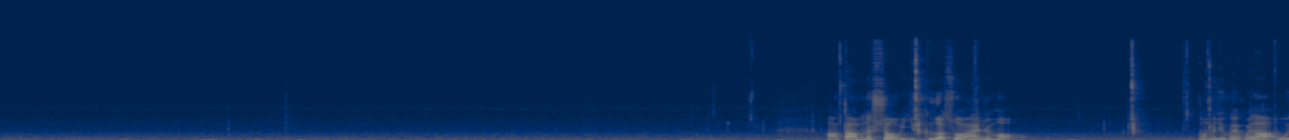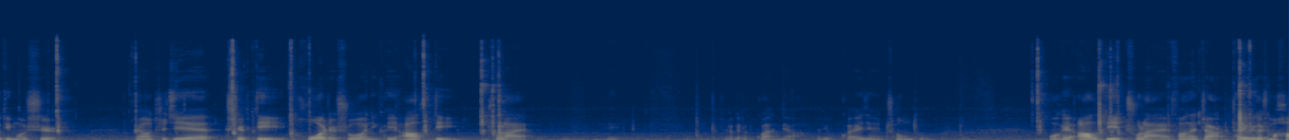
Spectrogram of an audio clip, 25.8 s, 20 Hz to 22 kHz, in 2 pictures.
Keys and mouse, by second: 0.5-1.7 middle drag, 1.7 click, 2.5 middle click, 3.0-6.2 drag, 6.2 middle click, 7.0-8.0 drag, 8.0-9.2 middle drag, 9.2 Tab, 10.5 click, 11.4 Tab, 13.6-19.9 ctrl+middle drag, 22.9-23.9 middle drag, 23.9 alt+d, 24.9 middle click, 25.4 r.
